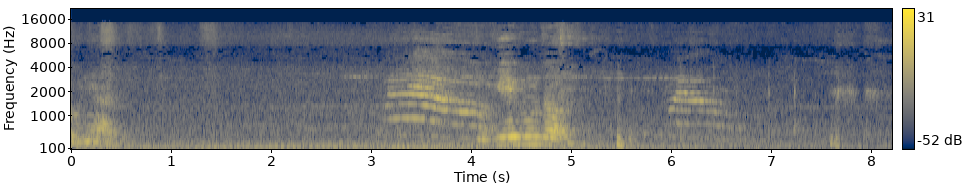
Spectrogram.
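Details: Pet kitten at feeding time meowing indoors: a long, wavering, harmonic mew with rising then falling pitch, followed a second later by a shorter, softer mew, with a person's voice and faint room noise in the background.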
